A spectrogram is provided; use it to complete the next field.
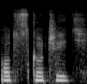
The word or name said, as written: odskočiť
